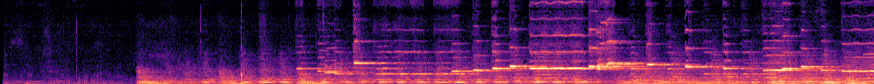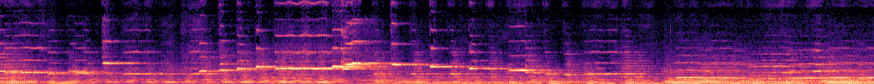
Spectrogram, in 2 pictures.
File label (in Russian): Тамбурин для флейты-пикколо с оркестром; Госсек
